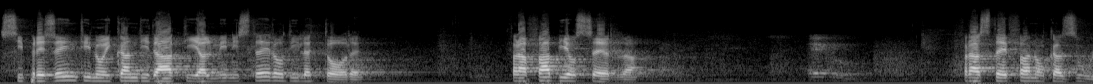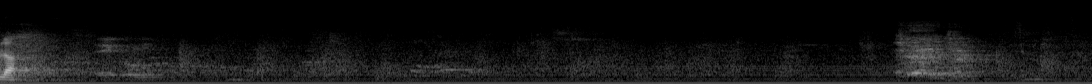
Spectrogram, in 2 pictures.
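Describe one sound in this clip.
A man sings a chant through a microphone in a large echoing hall.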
